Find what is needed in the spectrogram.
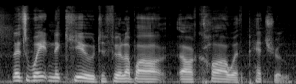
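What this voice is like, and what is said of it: Good put-on British accent. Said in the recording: “That was actually really good. That was actually a really good impression.”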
